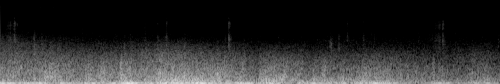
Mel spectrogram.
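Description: Thunder rumbling, a deep roll that dies away slowly.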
